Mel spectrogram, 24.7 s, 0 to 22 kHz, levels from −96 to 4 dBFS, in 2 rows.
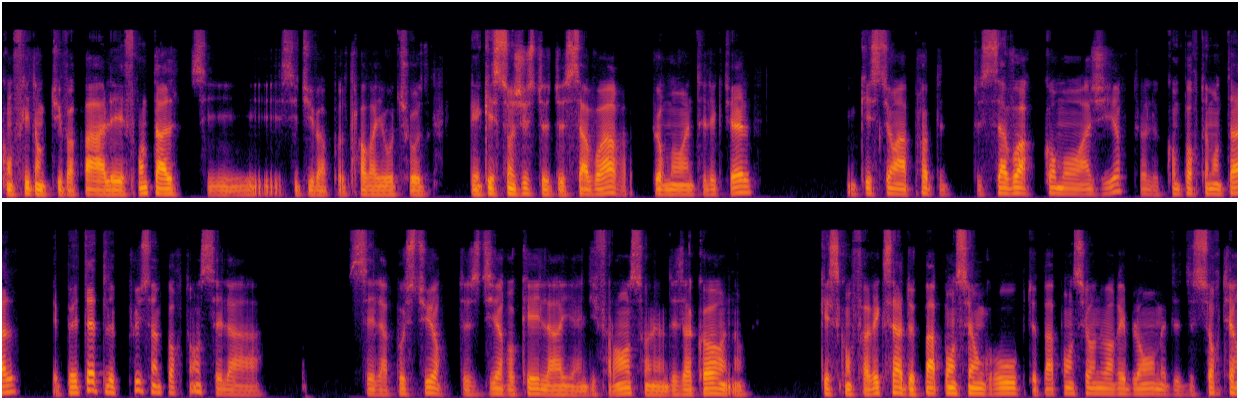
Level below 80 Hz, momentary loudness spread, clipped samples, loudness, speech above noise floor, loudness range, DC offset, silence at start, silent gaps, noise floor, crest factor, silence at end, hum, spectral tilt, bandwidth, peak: -50 dBFS; 12 LU; under 0.1%; -25 LUFS; 60 dB; 4 LU; under 0.1%; 0 s; none; -85 dBFS; 20 dB; 0 s; none; -5.5 dB/octave; 12.5 kHz; -4 dBFS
